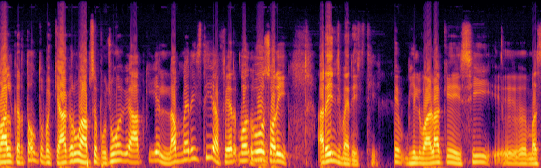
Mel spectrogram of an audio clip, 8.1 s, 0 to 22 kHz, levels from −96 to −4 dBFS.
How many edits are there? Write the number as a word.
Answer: one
